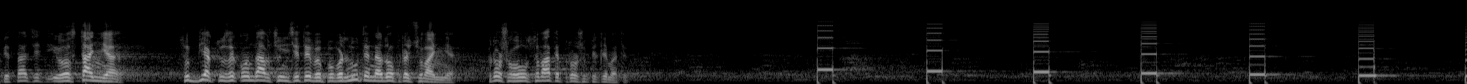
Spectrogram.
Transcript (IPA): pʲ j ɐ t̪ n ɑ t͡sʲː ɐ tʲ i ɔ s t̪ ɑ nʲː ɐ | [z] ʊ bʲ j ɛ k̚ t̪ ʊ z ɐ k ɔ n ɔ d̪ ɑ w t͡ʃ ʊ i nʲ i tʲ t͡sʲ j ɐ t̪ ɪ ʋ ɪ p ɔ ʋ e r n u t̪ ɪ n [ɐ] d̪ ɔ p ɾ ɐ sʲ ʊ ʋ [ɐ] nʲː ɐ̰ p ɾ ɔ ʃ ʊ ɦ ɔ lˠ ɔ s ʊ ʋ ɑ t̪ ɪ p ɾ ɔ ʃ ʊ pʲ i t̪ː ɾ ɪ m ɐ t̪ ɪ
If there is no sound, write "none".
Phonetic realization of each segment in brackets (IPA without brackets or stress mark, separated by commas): s, ɐ, ɑ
